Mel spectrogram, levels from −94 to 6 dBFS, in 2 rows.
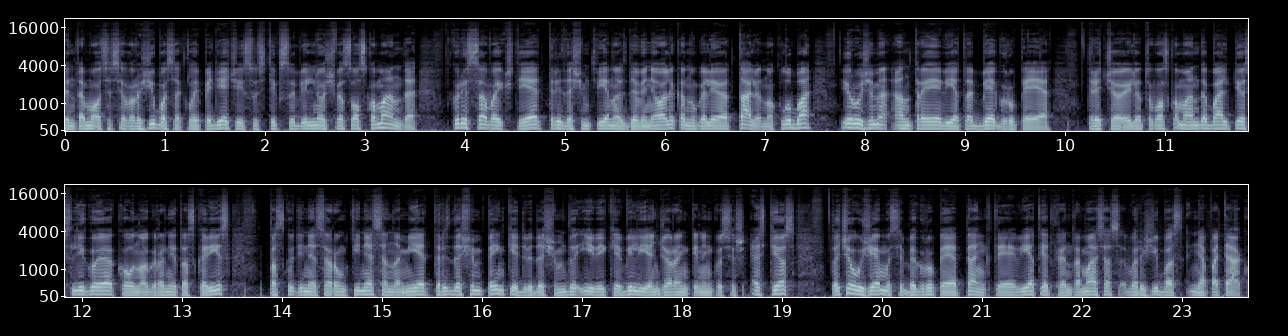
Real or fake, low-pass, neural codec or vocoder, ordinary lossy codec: fake; 19.8 kHz; vocoder, 44.1 kHz, 128 mel bands every 256 samples, BigVGAN v2; Opus, 64 kbps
